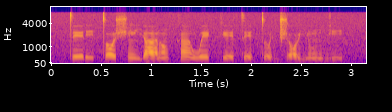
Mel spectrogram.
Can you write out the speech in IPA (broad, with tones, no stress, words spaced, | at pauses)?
te˧ɾi˨tɔ˨˦ʃĩ˦˨ ja˨ɾɔ̃˨˦kã˦ we˦ ke˧te˨ to˨d͡ʒɔ˨jũ˧ɡ͡bi˦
